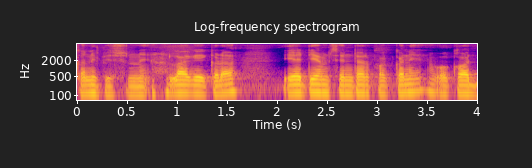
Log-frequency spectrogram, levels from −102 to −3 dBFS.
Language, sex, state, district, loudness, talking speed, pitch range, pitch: Telugu, male, Andhra Pradesh, Sri Satya Sai, -18 LUFS, 120 wpm, 115-125 Hz, 120 Hz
